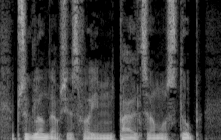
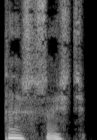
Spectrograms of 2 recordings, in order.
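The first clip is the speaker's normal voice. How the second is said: usual speaking voice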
